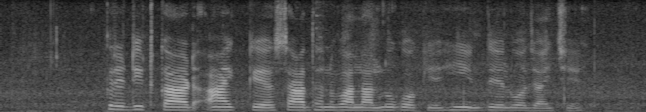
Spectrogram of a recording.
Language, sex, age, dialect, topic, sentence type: Maithili, female, 25-30, Angika, banking, statement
